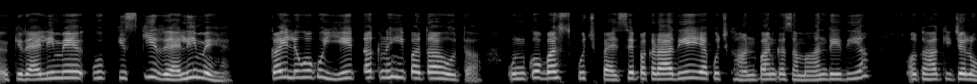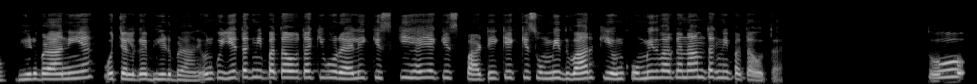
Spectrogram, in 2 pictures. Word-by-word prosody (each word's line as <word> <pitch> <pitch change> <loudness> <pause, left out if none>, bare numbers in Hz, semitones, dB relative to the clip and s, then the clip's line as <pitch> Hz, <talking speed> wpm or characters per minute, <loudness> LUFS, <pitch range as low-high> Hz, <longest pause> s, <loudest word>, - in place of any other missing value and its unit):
कि 245 - +2
रैली 240 +4 +3
में, 300 0 +4
वो 295 +1 -5
किसकी 300 +4 -2
रैली 240 +5 +4
में 285 -5 +5
हैं, 180 +1 -9 0.4
कई 305 +3 +5
लोगों 320 +1 -1
को 345 - -4
ये 275 +1 +1 0.2
तक 310 0 -2
नहीं 325 0 0
पता 280 -1 +3
होता, 240 -5 -2 0.3
उनको 265 +5 -1
बस 295 +1 +2
कुछ 280 0 -7
पैसे 220 +5 +1
पकड़ा 250 -1 +4
दिए 275 +4 +3
या 280 - +6
कुछ 265 - -4
खान-पान 230 +2 -2
का 245 - -2
सामान 215 0 -4
दे 245 0 +1
दिया 280 +9 -4 0.4
और 240 - -2
कहा 240 0 -1
कि 245 - -9
चलो 240 -4 +4 0.2
भीड़ 240 +2 0
बढ़ानी 250 +3 +3
है 320 +2 +1
वो - - +2
चल 255 -3 +5
गए 245 +1 +3
भीड़ 240 0 -1
बढ़ाने। 195 -4 -6
उनको 265 +4 -2
ये 295 +3 +1
तक 330 - +3
नहीं 330 - -3
पता 315 0 +3
होता 310 0 +2
कि 320 - -7
वो 310 -1 -3
रैली 270 +4 0
किसकी 315 +1 -4
है 300 0 0
या 320 - +1
किस 305 -1 -4
पार्टी 245 +3 -1
के 310 - +3
किस 305 -1 -2
उम्मीदवार 275 0 +2
की 285 - -5
है, 260 - +5
उनको 265 +2 -1
उम्मीदवार 310 +3 0
का 320 - 0
नाम 325 +1 +2
तक 335 -1 +1
नहीं 305 -1 -3
पता 250 - -3
होता - - -6
है। - - -17 1.5
तो 350 +8 +2
275 Hz, 215 wpm, -24 LUFS, 245-310 Hz, 1.5 s, या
